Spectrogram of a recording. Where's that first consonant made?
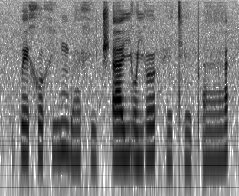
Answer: lips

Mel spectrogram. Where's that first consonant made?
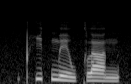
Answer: lips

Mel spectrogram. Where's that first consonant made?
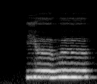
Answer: palate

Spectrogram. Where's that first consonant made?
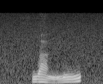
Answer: throat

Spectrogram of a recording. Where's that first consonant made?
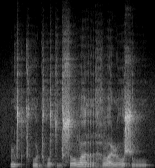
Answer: retroflex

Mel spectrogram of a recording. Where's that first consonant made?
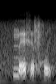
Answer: lips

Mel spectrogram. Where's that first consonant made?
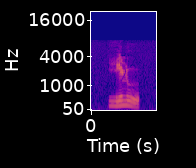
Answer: throat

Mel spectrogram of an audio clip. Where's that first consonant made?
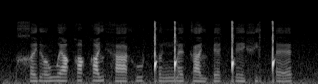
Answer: uvula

